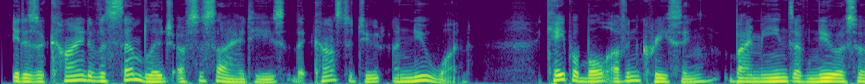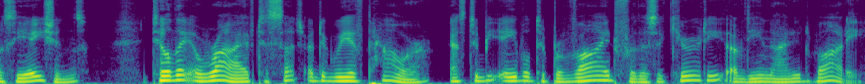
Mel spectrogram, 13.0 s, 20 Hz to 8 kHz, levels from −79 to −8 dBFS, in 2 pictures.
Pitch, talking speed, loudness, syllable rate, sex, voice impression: 125 Hz, 200 wpm, -18 LUFS, 6.2 syllables/s, male, very masculine, very adult-like, middle-aged, very thick, slightly relaxed, slightly weak, slightly bright, soft, slightly muffled, fluent, slightly raspy, cool, very intellectual, slightly refreshing, very sincere, very calm, friendly, very reassuring, unique, very elegant, slightly wild, very sweet, slightly lively, very kind, slightly modest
